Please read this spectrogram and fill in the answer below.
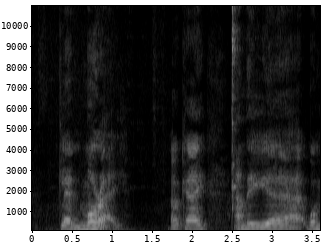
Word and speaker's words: Glen Moray: Not Glen Murray, Glen Mor.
